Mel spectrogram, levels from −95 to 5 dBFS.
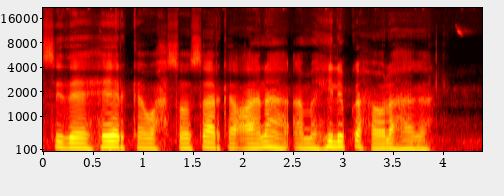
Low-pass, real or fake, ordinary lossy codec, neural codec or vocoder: none; real; none; none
